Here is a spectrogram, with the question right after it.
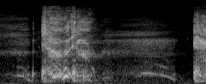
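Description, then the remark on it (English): A single loud, harsh cough bursts out, followed by quieter breathy sounds and the start of another sharp burst at the end. “Are you going to pause for breath and then you coughed?”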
